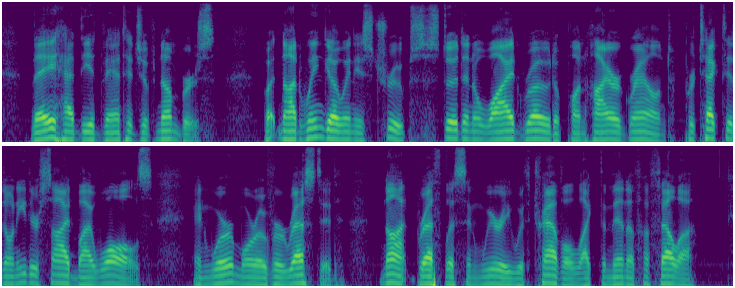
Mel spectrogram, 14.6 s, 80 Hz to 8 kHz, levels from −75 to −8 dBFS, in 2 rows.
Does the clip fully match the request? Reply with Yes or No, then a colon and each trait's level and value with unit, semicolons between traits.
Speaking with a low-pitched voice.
Yes: low, 115 Hz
